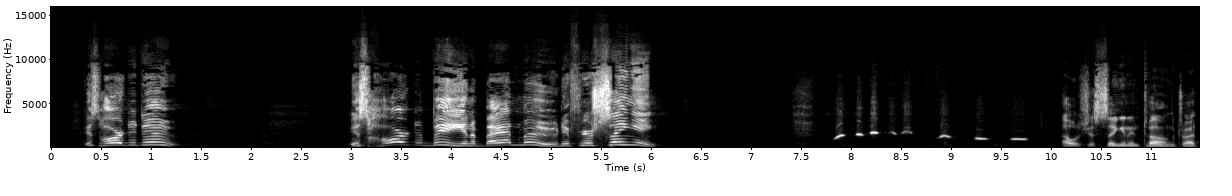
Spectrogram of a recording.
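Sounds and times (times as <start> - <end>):
speech: 0.3 - 1.4, 3.0 - 6.2, 10.1 - 11.4
man whistling a short lively tune: 7.8 - 9.9.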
